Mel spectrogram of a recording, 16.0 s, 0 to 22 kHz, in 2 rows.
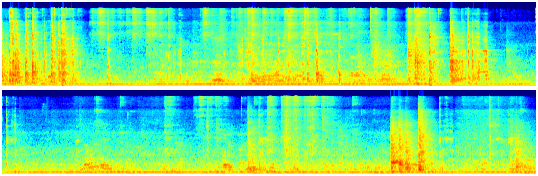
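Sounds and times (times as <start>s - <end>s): metal chopsticks clinking on pots: 0.0s - 7.2s.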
